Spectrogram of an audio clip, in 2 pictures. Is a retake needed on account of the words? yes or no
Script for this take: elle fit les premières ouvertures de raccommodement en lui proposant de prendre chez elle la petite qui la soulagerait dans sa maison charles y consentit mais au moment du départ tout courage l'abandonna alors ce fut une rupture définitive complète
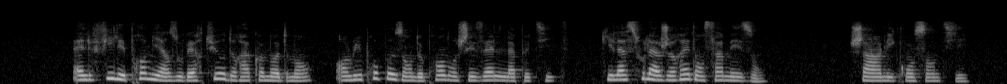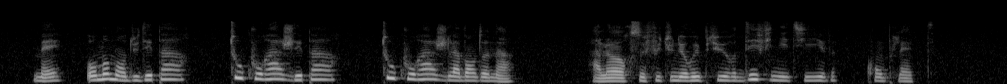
yes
